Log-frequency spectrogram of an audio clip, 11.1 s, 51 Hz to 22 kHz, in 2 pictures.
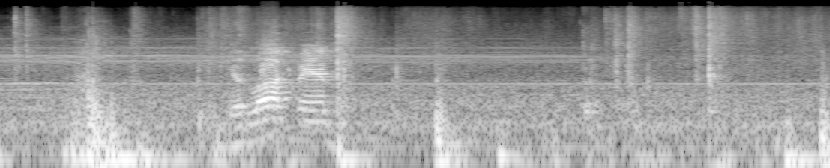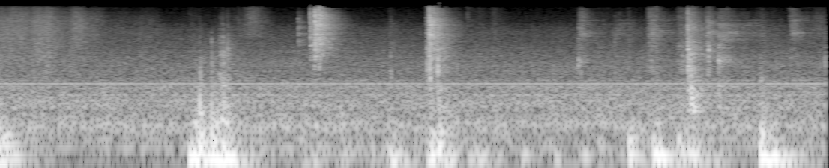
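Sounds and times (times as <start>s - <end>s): cardboard and wrapper rustling: 3.9s - 6.3s.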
